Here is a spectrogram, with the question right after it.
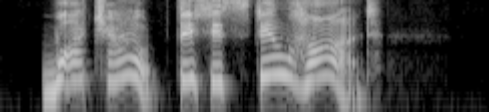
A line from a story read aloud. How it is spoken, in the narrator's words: Anglin cried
